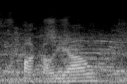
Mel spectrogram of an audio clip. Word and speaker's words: bacalhau: Traditional bacalhau.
